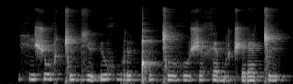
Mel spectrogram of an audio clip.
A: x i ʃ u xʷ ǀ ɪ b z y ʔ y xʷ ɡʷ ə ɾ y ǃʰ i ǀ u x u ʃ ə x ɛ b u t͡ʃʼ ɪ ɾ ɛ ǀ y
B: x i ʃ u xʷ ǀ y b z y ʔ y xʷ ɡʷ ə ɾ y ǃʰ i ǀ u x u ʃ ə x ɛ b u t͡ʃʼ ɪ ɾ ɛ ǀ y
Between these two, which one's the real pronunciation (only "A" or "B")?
B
